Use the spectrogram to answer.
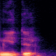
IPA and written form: mʏtɐ (mütter)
